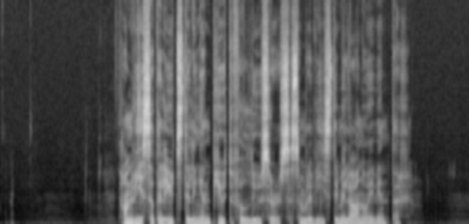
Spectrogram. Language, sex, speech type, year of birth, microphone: Norwegian, female, read, 1984, Shure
